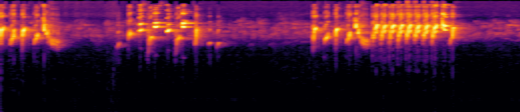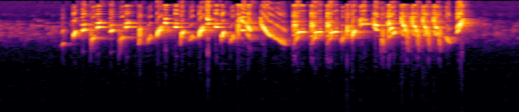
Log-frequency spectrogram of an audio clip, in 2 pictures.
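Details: Goldfinch, Carduelis balcanica, delivering phrases of high liquid twittering mixed with rapid buzzing trills, with short pauses between phrases and no other sounds.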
